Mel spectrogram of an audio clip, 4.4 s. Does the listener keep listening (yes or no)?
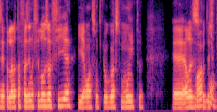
yes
